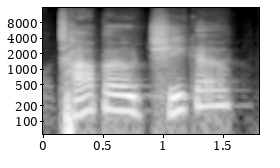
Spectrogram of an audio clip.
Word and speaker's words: Topo Chico: And now you got to top it off with this mineral water called Topo Chico.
